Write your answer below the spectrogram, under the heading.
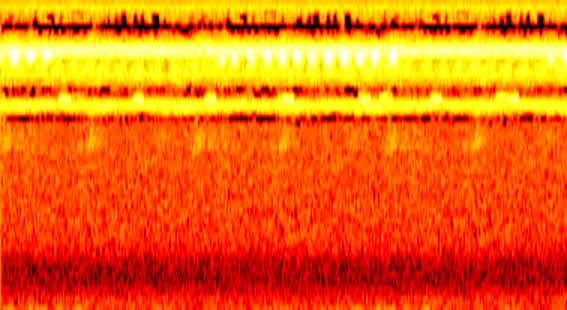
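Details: Crickets chirping after dark, short bright pulse trains clustering mid-clip above a constant shrill insect drone, quiet low noise underneath.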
